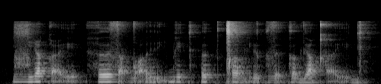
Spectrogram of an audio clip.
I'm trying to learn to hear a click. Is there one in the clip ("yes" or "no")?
yes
